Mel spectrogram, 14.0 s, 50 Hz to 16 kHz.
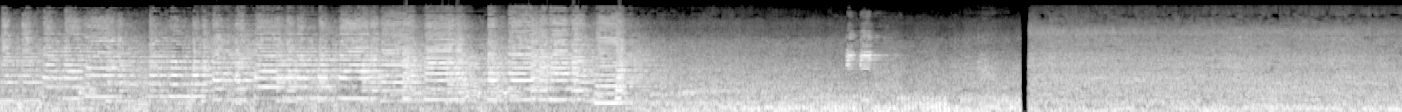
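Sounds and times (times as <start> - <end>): bus musical horn tune: 0.0 - 6.5
high horn toot: 0.0 - 6.6
engine and road rumble: 0.0 - 14.0.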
